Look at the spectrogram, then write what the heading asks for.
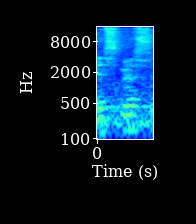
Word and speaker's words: isthmus: You almost have to say it like you have a lisp, the isthmus.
